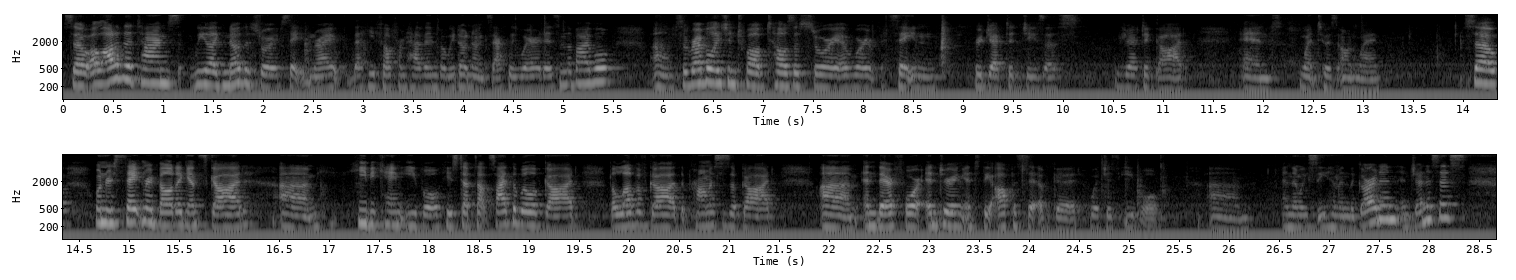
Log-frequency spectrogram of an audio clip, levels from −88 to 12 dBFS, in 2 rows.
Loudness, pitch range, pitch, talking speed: -41 LUFS, 120-200 Hz, 150 Hz, 205 wpm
